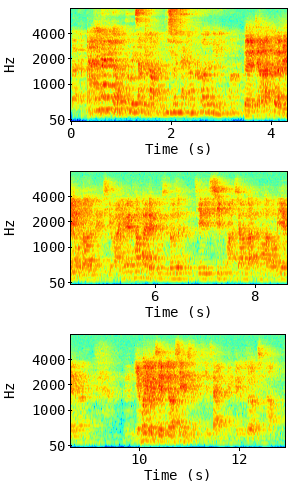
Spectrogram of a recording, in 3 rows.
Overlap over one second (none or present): none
